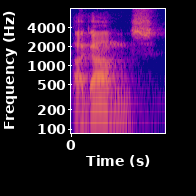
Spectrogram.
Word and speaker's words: agamus: We say agimus or agamus. But in ecclesiastical Latin, the G is softened when it precedes either an I, as in this case, or also an E, as in the word agere.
